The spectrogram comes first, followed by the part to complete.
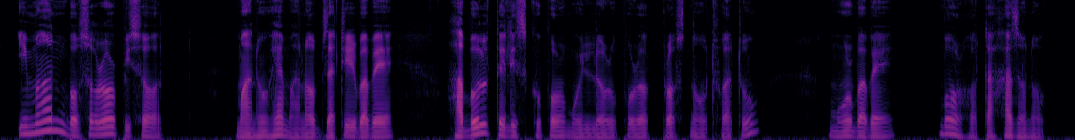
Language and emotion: Assamese, sad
